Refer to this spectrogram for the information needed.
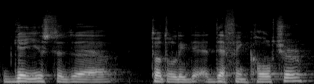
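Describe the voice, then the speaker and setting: Retired older man, terse and soft-spoken, mid-pitched. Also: steady tone. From Sicily. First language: Sicilian. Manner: brief, quiet answers, halting. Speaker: co-host. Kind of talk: casual Q&A chat.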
